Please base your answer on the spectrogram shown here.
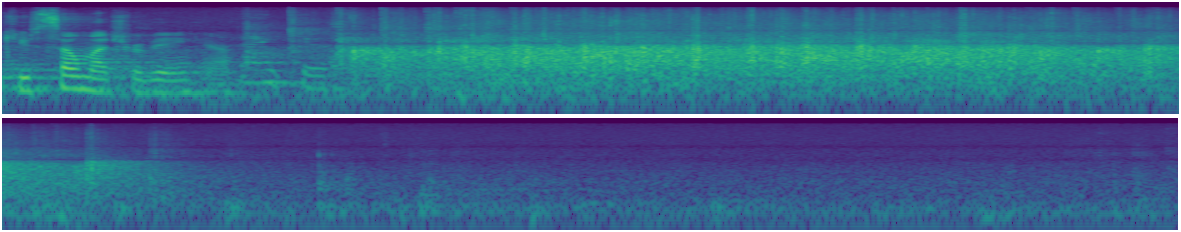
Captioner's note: applause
